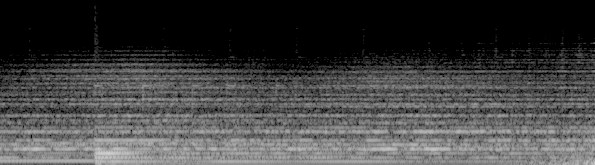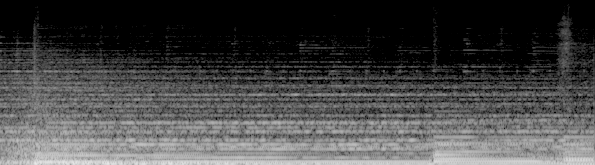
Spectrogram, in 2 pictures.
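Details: Soft, slow instrumental music with sustained low tones and no animal voices.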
